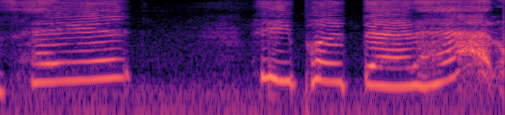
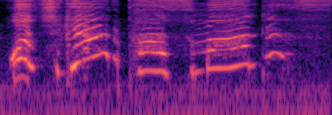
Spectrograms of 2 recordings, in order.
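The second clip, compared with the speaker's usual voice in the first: raccoon voice. A narrator's reading. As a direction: pitch it way up like a nosy raccoon. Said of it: "And the raccoon said".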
